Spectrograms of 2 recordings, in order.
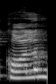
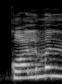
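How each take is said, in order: First: कॉलम with a silent N; correct pronunciation. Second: कॉलमन with the final N sounded; wrong pronunciation. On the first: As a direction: say कॉलम, ending on M. (सही उच्चारण, कॉलम में न मौन) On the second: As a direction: say कॉलमन, adding N after M. (गलत उच्चारण, कॉलमन में न बोलकर) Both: Shown as a demonstration. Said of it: "कॉलमन नहीं कॉलम पढ़ेंगे".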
